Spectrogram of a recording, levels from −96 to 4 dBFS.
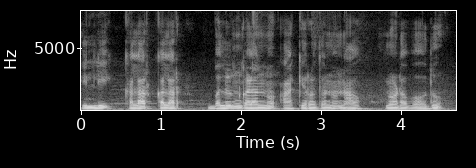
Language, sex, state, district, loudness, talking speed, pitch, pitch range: Kannada, male, Karnataka, Bangalore, -16 LUFS, 100 wpm, 125 Hz, 120-130 Hz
